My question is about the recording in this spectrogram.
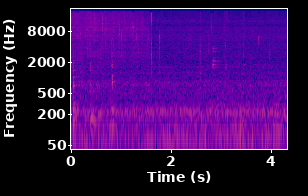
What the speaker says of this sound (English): Then add the sliced chilies, scallions, garlic, and ginger. Reduce to medium heat and stir-fry quickly.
